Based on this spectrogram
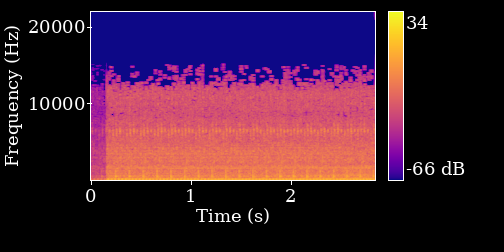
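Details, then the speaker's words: Petrol engine at idle with an installed compression-loss fault, ignition lead refitted, running okay: a soft, regular popping, roughly eight a second, puffs from one spark plug well; it is a compression leak too small for relative-compression tools to detect. "started up the engine and it's actually running okay you can hear if you listen carefully the popping noise coming up that spark plug"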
